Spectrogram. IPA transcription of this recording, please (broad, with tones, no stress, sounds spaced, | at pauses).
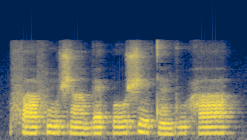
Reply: f a˨ f ũ˨ ʃ ã˨ b ɛ˨ k͡p o˨˦ ʃ e˦˨ t ɛ̃˨ ɡ u˨˦ h a˦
